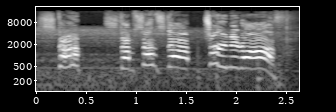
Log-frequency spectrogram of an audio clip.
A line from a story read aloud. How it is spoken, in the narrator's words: I finally yelled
